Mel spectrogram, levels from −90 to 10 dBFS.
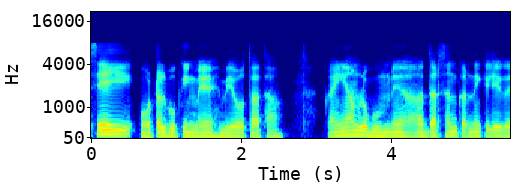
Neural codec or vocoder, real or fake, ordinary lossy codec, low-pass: codec, 16 kHz, about 1 kbps, DyCAST, with the encoder's durations; fake; none; none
